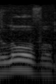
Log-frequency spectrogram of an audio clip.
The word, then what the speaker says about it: Louisville: Some people get Louisville messed up. They say Louisville. Louisville. Yeah, or like Louisville. Yeah, Louisville. You got to say it right.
